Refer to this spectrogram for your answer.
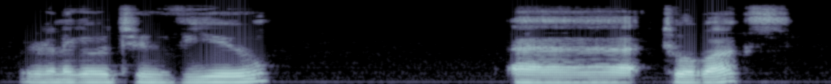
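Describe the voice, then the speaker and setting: In a dry, close sound with no echo, a fairly low-pitched man speaks with a dark, mellow tone. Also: quiet background. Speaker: coding tutorial youtuber. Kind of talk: tutorial. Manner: casual, hesitant with fillers.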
